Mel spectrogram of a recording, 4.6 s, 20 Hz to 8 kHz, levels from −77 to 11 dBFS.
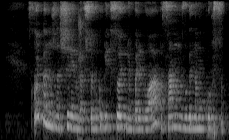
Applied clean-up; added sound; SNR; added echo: neural separator model SepFormer DNS4.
